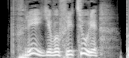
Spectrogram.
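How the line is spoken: Grumbling. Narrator (Russian): проворчал рыбьенок

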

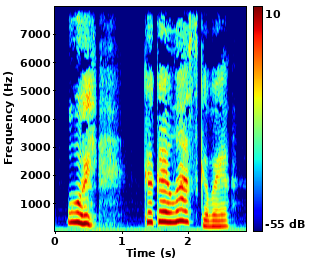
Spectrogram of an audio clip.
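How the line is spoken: Joyful exclamation. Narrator (Russian): воскликнула Дейзи радостно

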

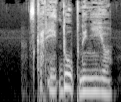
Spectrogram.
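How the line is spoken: Whispering. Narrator (Russian): прошептала Инка Семенова

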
